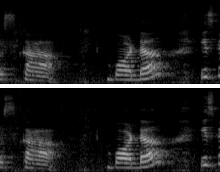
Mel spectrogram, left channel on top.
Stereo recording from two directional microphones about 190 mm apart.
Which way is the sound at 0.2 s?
25° left (ahead or behind).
